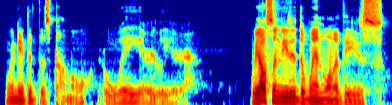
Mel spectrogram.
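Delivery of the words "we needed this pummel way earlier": whisper. Real, not acted. Streamer whispering regret to chat over the late pummel. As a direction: breathe it out under your breath.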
